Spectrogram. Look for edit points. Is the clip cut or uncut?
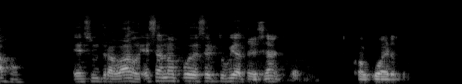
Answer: cut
